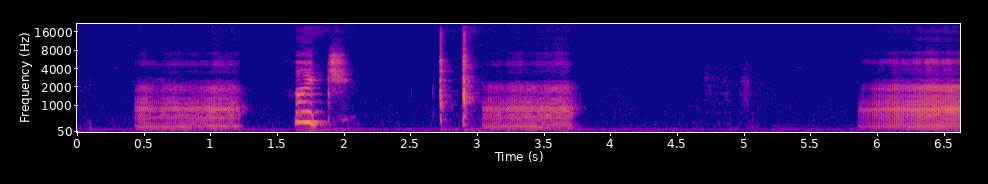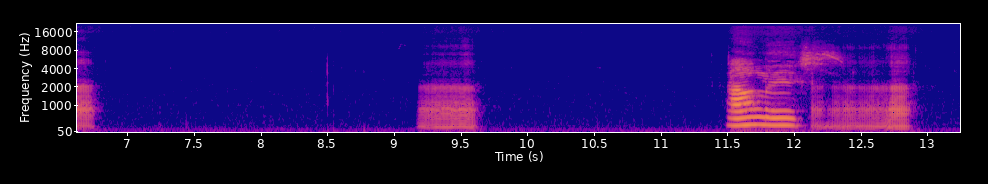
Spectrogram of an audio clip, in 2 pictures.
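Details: Small female Yorkshire Terrier asleep in Blackpool, with another dog sleeping nearby, giving rough, droning snores in separate bursts about every three seconds, some rising and wavering in pitch, with quiet pauses between them.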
